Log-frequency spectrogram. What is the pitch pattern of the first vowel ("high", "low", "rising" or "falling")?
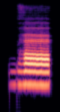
low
